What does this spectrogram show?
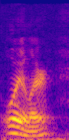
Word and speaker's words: Euler: a little bit like Euler but it's actually pronounced Euler the mathematician Euler so you know you're a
